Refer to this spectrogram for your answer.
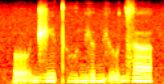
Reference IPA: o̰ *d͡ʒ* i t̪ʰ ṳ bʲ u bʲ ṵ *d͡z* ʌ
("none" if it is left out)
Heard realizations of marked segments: d͡ʒ, d͡z

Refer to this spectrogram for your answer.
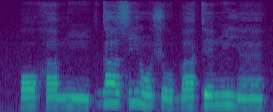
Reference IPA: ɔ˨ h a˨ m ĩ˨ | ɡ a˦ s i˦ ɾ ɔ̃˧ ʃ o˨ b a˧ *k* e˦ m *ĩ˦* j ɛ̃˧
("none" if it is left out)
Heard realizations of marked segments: k, ĩ˦

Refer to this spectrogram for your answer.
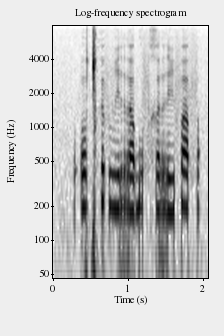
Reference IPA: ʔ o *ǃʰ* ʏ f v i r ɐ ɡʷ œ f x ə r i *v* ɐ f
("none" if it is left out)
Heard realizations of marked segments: ǀʰ, f

